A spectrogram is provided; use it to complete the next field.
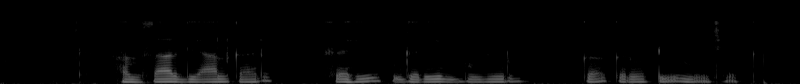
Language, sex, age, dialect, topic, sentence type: Magahi, male, 25-30, Northeastern/Surjapuri, banking, statement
